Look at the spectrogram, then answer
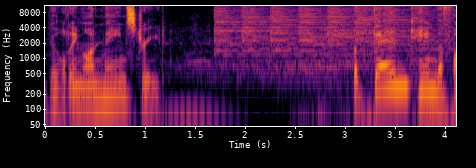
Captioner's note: stock market bell rings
